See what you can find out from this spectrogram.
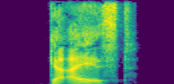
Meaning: past participle of eisen
- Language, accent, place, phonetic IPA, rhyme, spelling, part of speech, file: German, Germany, Berlin, [ɡəˈʔaɪ̯st], -aɪ̯st, geeist, verb, De-geeist.ogg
